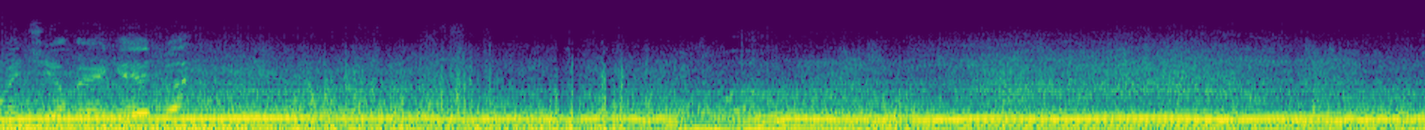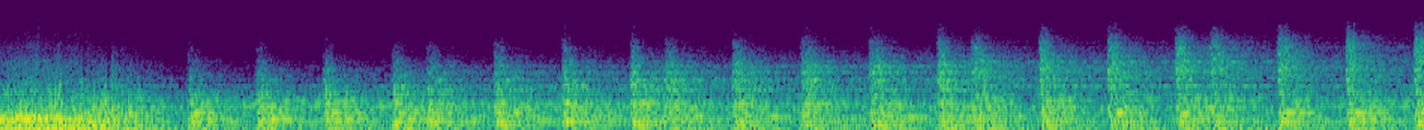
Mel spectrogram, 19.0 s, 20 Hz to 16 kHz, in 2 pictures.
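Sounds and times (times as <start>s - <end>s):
engine running under load: 0.0s - 10.7s
tire and track noise: 0.0s - 10.8s.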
